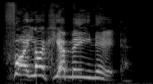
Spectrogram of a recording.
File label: Ranged Female Chokepoint Line, dialogue; NPC; Heist Thug Chokepoint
